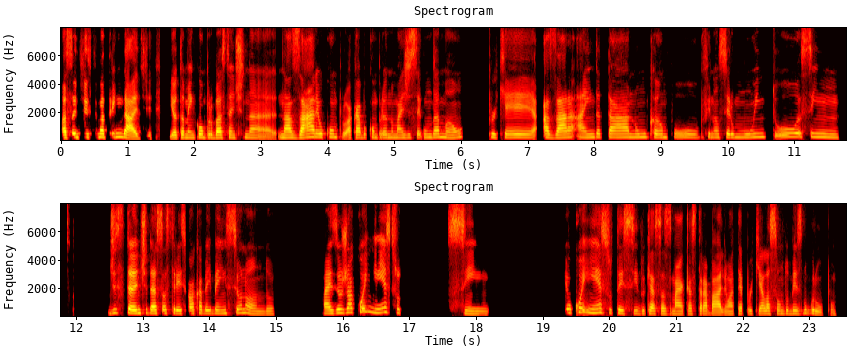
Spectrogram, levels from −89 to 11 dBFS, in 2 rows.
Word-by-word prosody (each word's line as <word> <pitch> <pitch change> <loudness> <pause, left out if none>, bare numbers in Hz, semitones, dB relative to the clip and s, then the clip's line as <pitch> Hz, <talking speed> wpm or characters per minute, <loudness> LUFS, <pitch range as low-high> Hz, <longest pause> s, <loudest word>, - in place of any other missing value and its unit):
A 220 - +10
Santíssima 245 +1 +3
Trindade 240 -12 +5 0.4
e - - +1
eu 200 - +4
também 215 0 0
compro 220 -1 +1
bastante 215 +2 +1
na 210 - -2
na 220 0 +4
Zara, 220 +4 +6
eu 245 - +2
compro 240 0 -4
acabo 220 0 +1
comprando 220 -1 -4
mais 215 0 -3
de 220 - -4
segunda 230 +2 -2
mão, 225 0 -3 0.4
porque 230 -1 -1 0.2
a 235 - +6
Zara 220 +2 +4
ainda 235 +2 -2
tá 235 0 +2
num 235 +1 -3
campo 230 - -4
financeiro 235 0 -3
muito, 230 - -4
assim, 240 - -3 0.9
distante 250 0 +6
dessas 240 0 +4
3 225 0 +1
que - - -8
eu - - +5
acabei 230 -1 -1
mencionando 230 -4 -4 0.8
mas 230 +1 +3
eu 260 - +4
já 300 +3 +2
conheço 300 -3 -1 0.7
Sim. 195 -3 -3 1.2
Eu 270 -1 +1
conheço 275 -3 -1
o - - -11
tecido 220 -2 -2
que 220 - +1
essas 200 -1 -1
marcas 195 0 -1
trabalham 180 -3 +1
até 185 +3 -3
porque 210 -1 -8
elas 210 +2 +1
são 215 0 -4
do 220 - -5
mesmo 215 +3 -4
grupo. 180 -7 -5
230 Hz, 145 wpm, -23 LUFS, 215-245 Hz, 1.2 s, A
